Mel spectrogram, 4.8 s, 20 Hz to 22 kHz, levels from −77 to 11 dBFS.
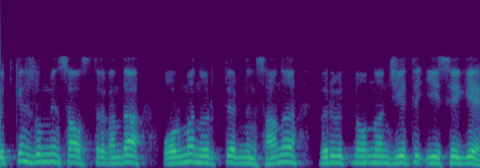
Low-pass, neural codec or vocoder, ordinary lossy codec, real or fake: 5.4 kHz; codec, 16 kHz in and 24 kHz out, 1 kbps, XY-Tokenizer; Opus, 16 kbps; fake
